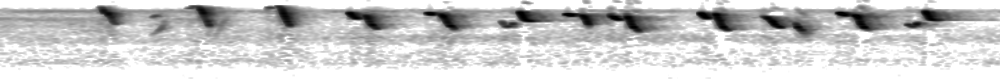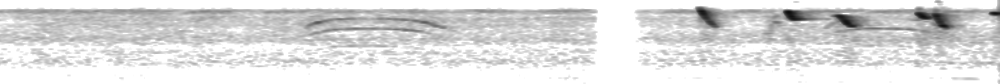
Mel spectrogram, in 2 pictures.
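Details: Song of a saffron finch recorded live in nature, used to warm up other saffron finches: a fast string of high, sharp chirping notes for four seconds, a pause with a faint distant call, then a few more chirps.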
